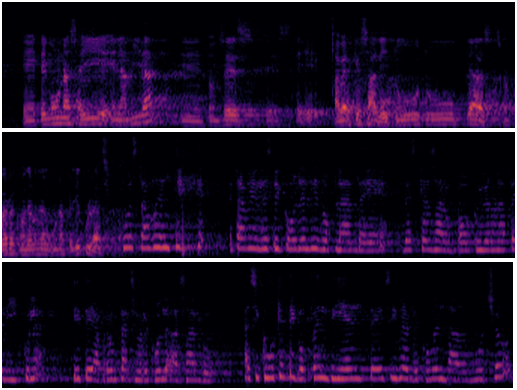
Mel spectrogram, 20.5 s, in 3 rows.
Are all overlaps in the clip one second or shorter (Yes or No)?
Yes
